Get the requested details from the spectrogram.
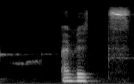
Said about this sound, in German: Sorry, ihr hört meinen Freund im Hintergrund pfeifen.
